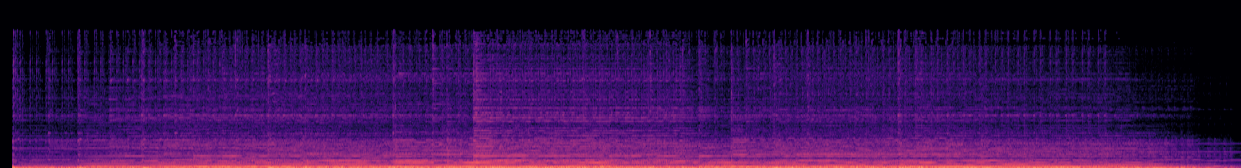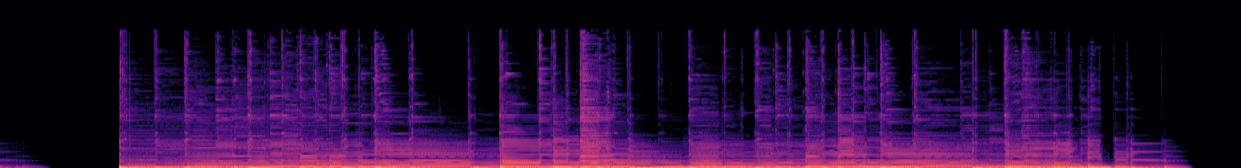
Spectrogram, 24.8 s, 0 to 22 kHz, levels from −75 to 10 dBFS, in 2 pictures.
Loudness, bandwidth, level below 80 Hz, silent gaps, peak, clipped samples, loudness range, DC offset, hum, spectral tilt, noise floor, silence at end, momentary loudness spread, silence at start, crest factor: -17 LUFS; 18 kHz; -34 dBFS; 12.92-13.59 s; -2 dBFS; under 0.1%; 4 LU; under 0.1%; none; -7 dB/octave; -38 dBFS; 0.55 s; 6 LU; 0.1 s; 16 dB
